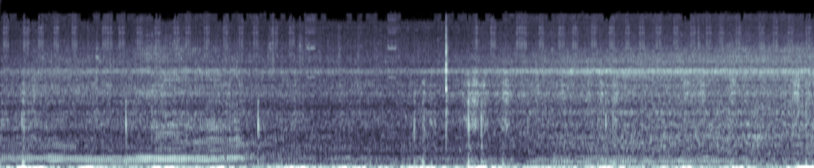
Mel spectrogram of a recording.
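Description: City street traffic: a vehicle engine humming steadily for the first couple of seconds and again near the end, over constant low rumble and scattered small clicks.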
